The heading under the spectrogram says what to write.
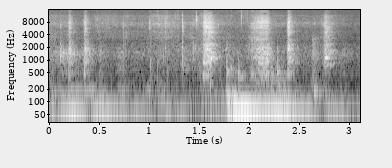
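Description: A chair creaks and scrapes: a string of short, scratchy clicks and rubs, with a heavier, longer scrape partway through, fairly quiet and with no one speaking.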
